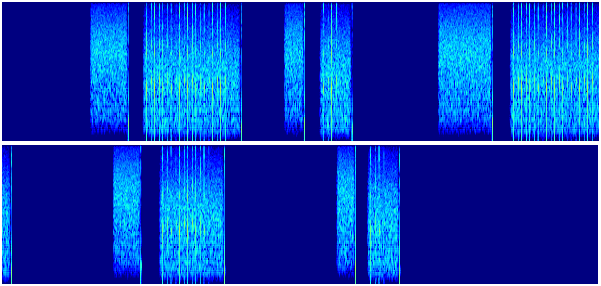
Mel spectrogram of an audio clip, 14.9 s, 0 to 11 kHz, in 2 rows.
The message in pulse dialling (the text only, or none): 0 2 0 6 2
